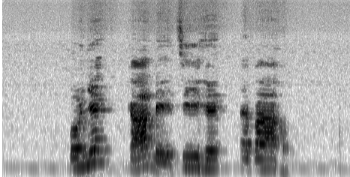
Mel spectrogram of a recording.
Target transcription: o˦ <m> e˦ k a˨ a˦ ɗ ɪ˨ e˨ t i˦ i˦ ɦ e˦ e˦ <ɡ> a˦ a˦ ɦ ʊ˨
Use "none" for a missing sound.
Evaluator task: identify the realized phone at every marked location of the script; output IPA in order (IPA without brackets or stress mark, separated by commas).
ɲ, b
